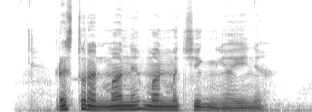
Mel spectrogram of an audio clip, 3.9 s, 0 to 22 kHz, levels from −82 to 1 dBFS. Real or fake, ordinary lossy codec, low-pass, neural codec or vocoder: real; none; none; none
